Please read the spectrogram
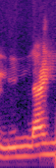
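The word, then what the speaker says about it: لِلَّهِ: লিল্লাহি মাফিস এই যে লিল্লাহি বলতেছি আমরা ঠিক আছে এখানে কিন্তু আমরা কিন্তু লিল্লাহি বলার সময় কিন্তু আমরা আলিফ উচ্চারণ করতেছি না সো এটা মানে দুইটা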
